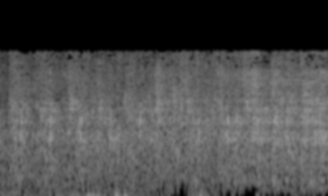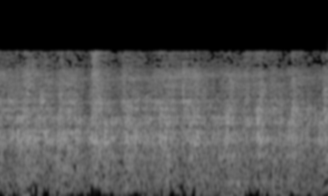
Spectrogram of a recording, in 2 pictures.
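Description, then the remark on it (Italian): An audience applauds steadily for the vice-president of the Ente Friuli nel Mondo, Alido Gerussi. Dense overlapping claps form a continuous crackling roar for several seconds at an even, fairly loud level, with no voices heard. “Io spero di fargli un applauso.”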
